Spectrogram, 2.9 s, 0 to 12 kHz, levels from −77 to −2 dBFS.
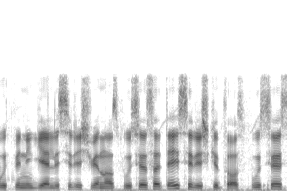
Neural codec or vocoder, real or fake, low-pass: none; real; 7.2 kHz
